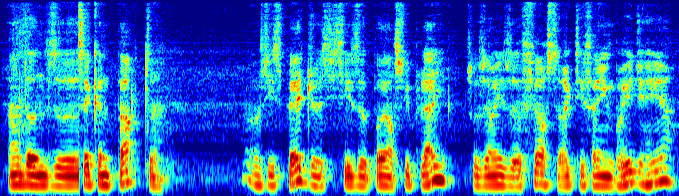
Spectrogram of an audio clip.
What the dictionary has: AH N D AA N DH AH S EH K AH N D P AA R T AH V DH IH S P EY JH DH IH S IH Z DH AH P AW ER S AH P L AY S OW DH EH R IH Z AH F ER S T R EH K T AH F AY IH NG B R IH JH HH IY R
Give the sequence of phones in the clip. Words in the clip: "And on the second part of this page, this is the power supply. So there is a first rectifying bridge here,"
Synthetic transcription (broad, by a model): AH N D AA N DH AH S EH K AH N D P AA R T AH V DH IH S P EY JH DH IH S IH Z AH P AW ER S AH P L AY S OW DH EH R IH Z AH F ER S T R EH K T AH F AY IH NG B R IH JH HH IY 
